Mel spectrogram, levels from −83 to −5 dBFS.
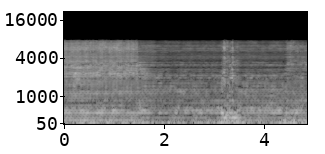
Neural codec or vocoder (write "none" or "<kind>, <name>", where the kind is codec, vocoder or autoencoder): vocoder, HiFi-GAN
